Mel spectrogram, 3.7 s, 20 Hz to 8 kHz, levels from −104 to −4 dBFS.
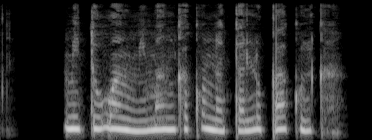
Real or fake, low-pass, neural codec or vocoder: fake; 7.2 kHz; codec, 16 kHz, 16 kbps, FreqCodec, larger model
